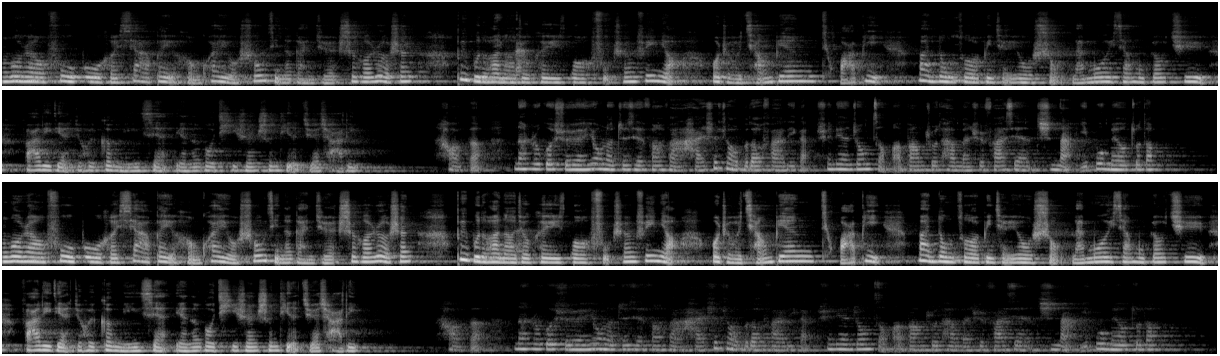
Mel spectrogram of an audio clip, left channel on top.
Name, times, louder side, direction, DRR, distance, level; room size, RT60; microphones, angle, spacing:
voice 1, 0.0-15.7, right 3 dB, 40° right, 13 dB, 0.3 m, -20 dB
voice 2, 4.9-5.2 9.5-9.6 16.5-23.7, left 3 dB, 90° left, 9 dB, 0.6 m, -29 dB
17.0 x 5.8 x 3.2 m, 1.2 s
head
